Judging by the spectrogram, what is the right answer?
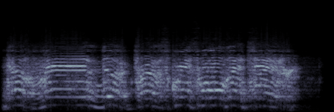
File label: Cb Trucker Radio; Radio Voice Sound Effects; Voice Clip Young Male Come Again Good Buddy Someone Just Walked All Over Ya; Blastwave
